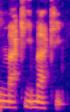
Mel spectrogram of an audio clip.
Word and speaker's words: Makemake: Another I want to mention is a dwarf planet called, it's spelt MakeMake, all one word, but I understand it's pronounced MakeMake.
